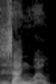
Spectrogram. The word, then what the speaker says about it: Zangwill: So Zang Philill or something like that but uh it's the internet says Zangwell.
